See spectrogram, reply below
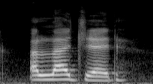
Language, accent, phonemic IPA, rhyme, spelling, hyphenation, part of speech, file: English, US, /əˈlɛdʒd/, -ɛdʒd, alleged, al‧leged, verb / adjective, En-us-alleged.ogg
- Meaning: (verb) simple past and past participle of allege; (adjective) Asserted (or supposed), but not proved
